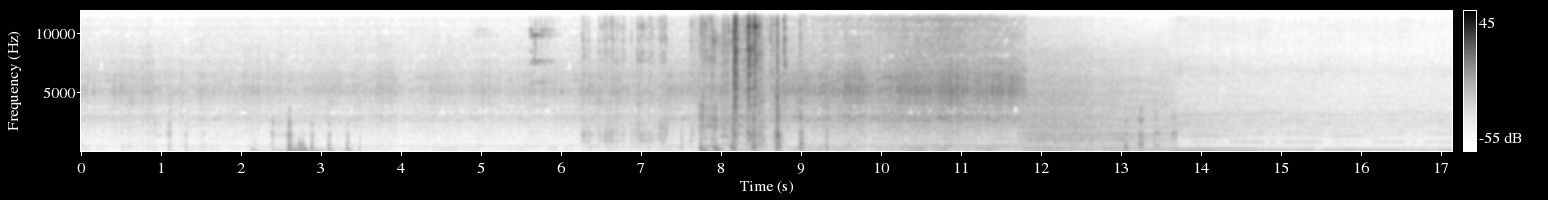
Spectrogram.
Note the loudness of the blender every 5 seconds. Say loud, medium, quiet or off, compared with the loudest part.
quiet, medium, loud, quiet.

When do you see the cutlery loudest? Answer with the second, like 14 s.
8 s.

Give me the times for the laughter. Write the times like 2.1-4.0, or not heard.
0.9-1.4, 2.1-3.5, 7.7-9.4, 13.0-13.8.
